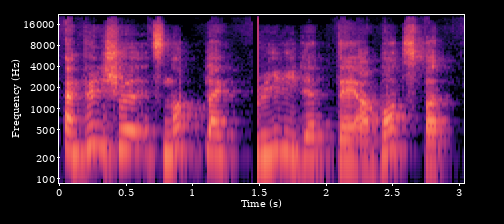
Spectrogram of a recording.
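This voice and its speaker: High, gravelly man. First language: German. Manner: deliberate, searching for words. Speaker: guest, open-source developer. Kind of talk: casual podcast conversation.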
